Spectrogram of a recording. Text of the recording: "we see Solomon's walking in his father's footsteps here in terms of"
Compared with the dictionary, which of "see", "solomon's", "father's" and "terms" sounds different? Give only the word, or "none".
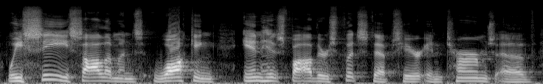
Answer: none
